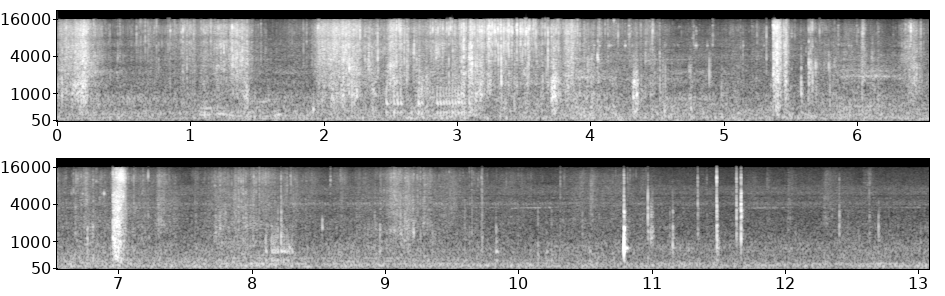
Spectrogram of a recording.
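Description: Footsteps crunching through dry fallen leaves and undergrowth, thinning out to a few sharp clicks near the end.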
